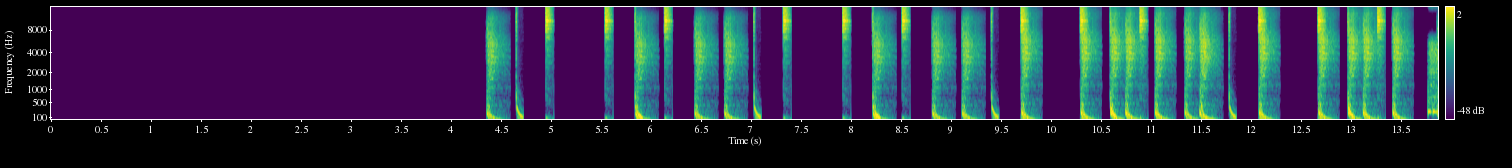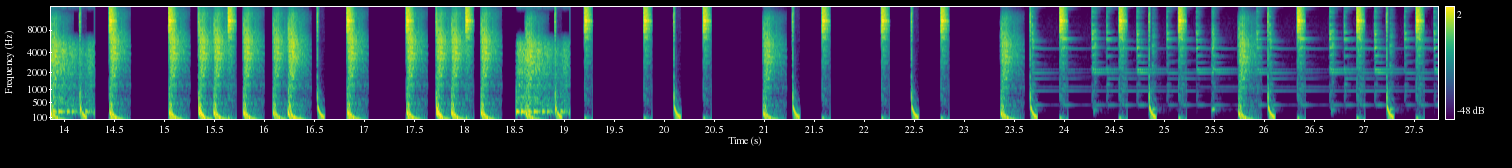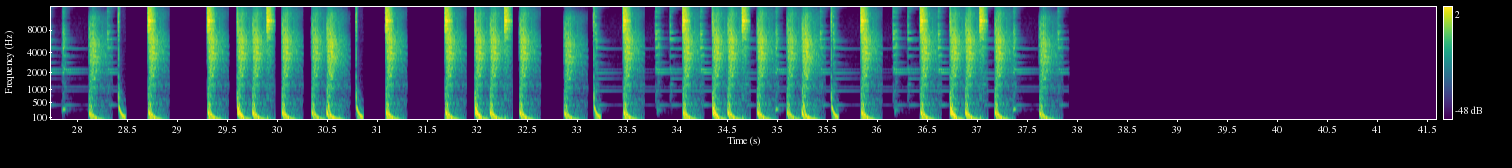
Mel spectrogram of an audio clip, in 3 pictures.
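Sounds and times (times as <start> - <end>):
drums: 4.4 - 5.0, 5.8 - 37.9.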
